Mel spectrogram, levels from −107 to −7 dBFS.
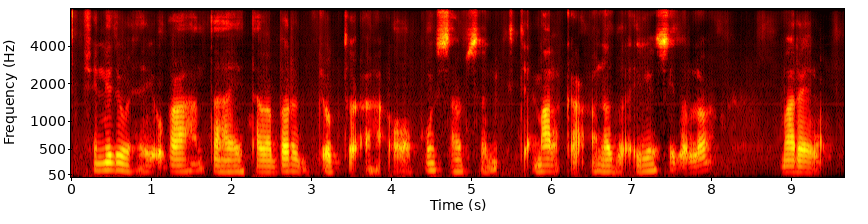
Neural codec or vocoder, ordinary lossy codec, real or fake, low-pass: codec, 16 kHz, 4 kbps, X-Codec, HuBERT features, trained on LibriSpeech; none; fake; none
